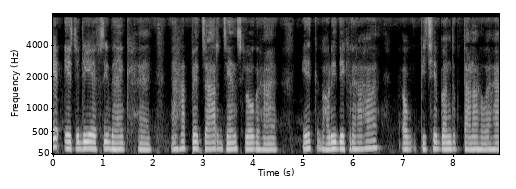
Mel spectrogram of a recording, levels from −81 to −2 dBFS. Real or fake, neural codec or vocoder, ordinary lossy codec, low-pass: fake; codec, 16 kHz, 1.1 kbps, Voila-Tokenizer; none; none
